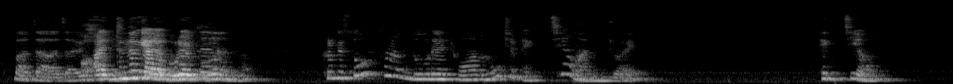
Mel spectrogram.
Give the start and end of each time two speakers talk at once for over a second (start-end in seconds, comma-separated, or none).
0.9-2.3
